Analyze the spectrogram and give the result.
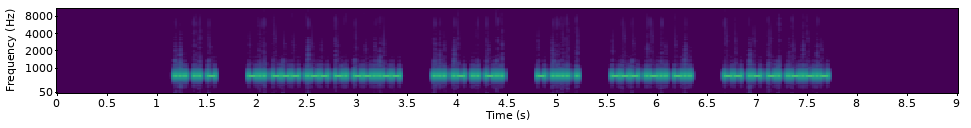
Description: Morse code, heard as a keyed tone, about 48 wpm, 700 Hz. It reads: SIT DOWN, SAID THE OLD MAN.
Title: 2x Word-Spacing - Sentences from Top 500 Words - 50wpm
